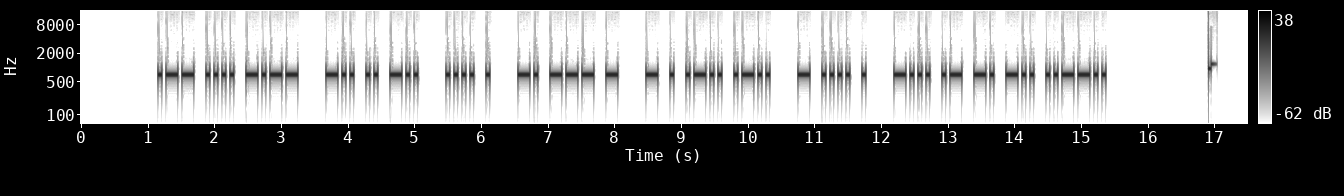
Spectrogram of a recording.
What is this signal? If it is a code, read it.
Morse code, heard as a keyed tone, about 20 wpm, 700 Hz. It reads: WHY DID HE NOT TELL THE BAND?
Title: Sentences from Top 1600 Words 20wpm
